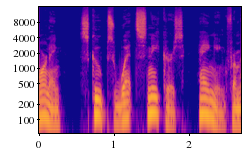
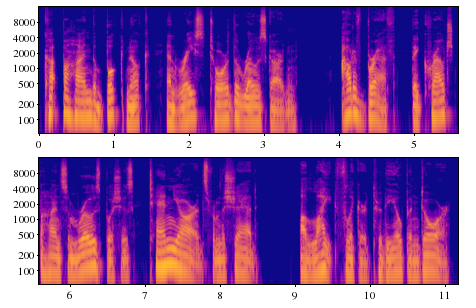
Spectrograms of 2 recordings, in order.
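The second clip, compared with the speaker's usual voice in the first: plain reading voice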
